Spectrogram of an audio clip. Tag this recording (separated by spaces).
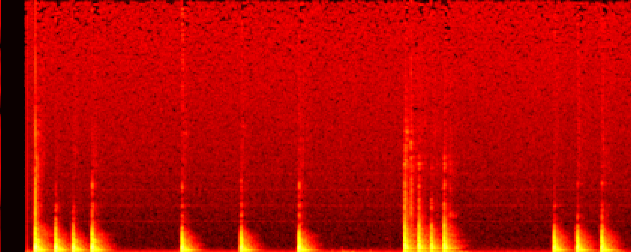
window knock tap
